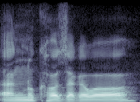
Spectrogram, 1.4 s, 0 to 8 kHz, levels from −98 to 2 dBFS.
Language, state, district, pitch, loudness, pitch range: Kokborok, Tripura, Dhalai, 115 Hz, -15 LUFS, 100-115 Hz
